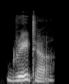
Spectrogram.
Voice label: "grater", Indian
